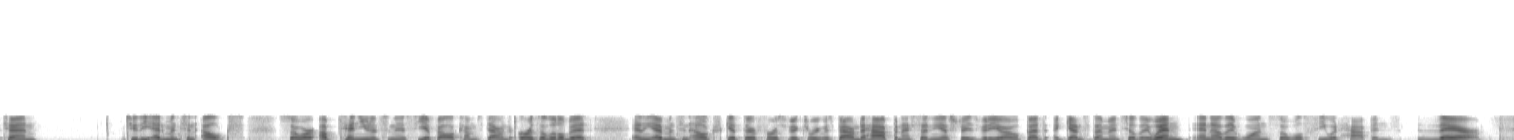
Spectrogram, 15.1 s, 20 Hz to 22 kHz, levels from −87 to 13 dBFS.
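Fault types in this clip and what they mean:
No faults present.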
